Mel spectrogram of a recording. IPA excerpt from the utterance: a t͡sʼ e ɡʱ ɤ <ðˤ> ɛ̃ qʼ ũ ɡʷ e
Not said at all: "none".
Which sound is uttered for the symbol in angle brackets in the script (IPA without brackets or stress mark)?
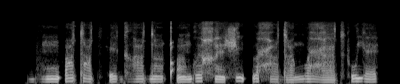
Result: dˤ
